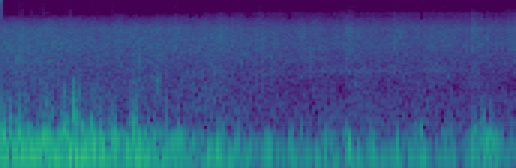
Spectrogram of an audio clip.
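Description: Wind blows outdoors beside an old church ruin, a loud, continuous low rumble of gusts buffeting the microphone, rising and falling without a break.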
